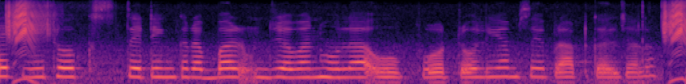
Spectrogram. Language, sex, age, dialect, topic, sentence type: Bhojpuri, female, 18-24, Southern / Standard, agriculture, statement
